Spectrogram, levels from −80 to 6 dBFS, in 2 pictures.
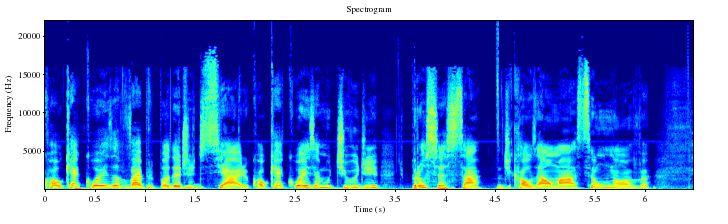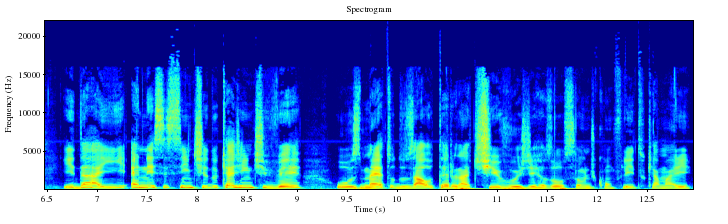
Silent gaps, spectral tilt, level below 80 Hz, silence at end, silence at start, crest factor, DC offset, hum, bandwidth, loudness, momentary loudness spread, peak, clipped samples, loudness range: none; -4 dB/octave; -26 dBFS; 0.05 s; 0 s; 16 dB; under 0.1%; none; 18 kHz; -17 LUFS; 11 LU; 0 dBFS; under 0.1%; 3 LU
